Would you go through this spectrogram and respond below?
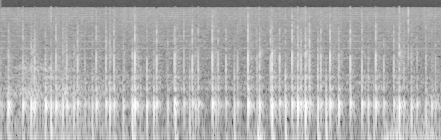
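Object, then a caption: Paperback book with card cover. Fingertips rapidly tap and scratch the cardboard cover of a solid pink paperback novel held close to the microphone. The result is a dense, continuous patter of soft, dull thumps with a muted low-mid body and very little brightness, each tap dying away almost instantly.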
